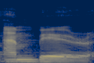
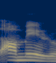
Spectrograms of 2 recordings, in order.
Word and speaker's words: Amer: Uh, oh, it's not Amber no, as it's Mr. spelled Amber. Major Thorn but was. if I'm not wrong, it is pronounced Amer only.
